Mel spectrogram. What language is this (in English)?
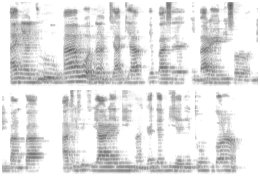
Yoruba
